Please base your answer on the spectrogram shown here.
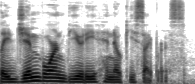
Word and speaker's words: Gimborn: It is called a Gym-born Beauty Hinoki Cypress. Or at least I think it's Gym-born Beauty. It's spelled Gimborn, so Gimborn, something like that.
